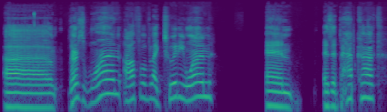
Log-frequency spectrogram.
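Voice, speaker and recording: Man, podcast guest, slightly high voice, dry close mic, swears freely, easygoing. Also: expressive, slow, no room sound. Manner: loose, profane, says bro and dude a lot. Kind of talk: casual podcast chat.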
